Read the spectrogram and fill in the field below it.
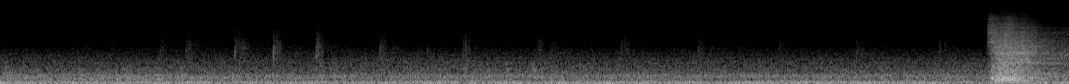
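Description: Light footsteps patter steadily.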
